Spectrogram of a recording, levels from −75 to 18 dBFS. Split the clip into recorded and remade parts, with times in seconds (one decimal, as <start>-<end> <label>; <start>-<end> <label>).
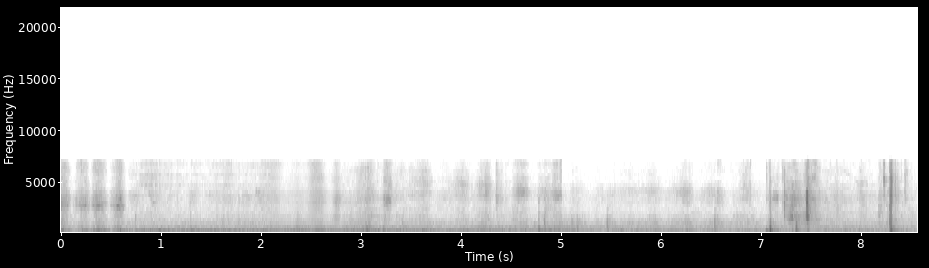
0.0-2.1 recorded; 2.1-2.8 remade; 2.8-8.6 recorded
